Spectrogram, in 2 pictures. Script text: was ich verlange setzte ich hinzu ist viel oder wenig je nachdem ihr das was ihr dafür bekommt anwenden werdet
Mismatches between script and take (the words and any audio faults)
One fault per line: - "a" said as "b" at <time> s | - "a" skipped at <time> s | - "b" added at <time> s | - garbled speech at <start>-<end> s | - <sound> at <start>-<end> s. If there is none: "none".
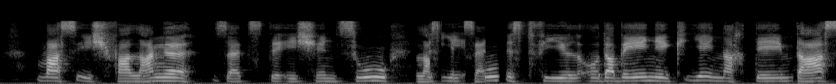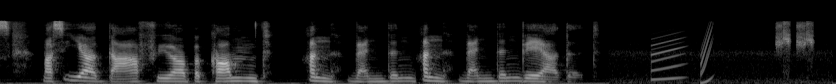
- garbled speech at 4.2-5.0 s
- "ihr" skipped at 7.9 s
- "anwenden" added at 12.6 s
- chirp at 14.9-15.5 s
- laugh at 16.1-16.5 s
